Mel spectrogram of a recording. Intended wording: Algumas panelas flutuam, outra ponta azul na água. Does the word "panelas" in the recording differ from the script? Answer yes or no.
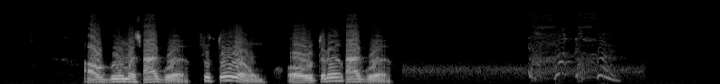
yes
